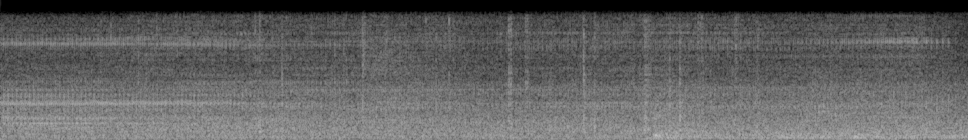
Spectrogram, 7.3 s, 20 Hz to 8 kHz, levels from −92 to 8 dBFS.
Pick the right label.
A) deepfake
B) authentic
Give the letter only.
B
